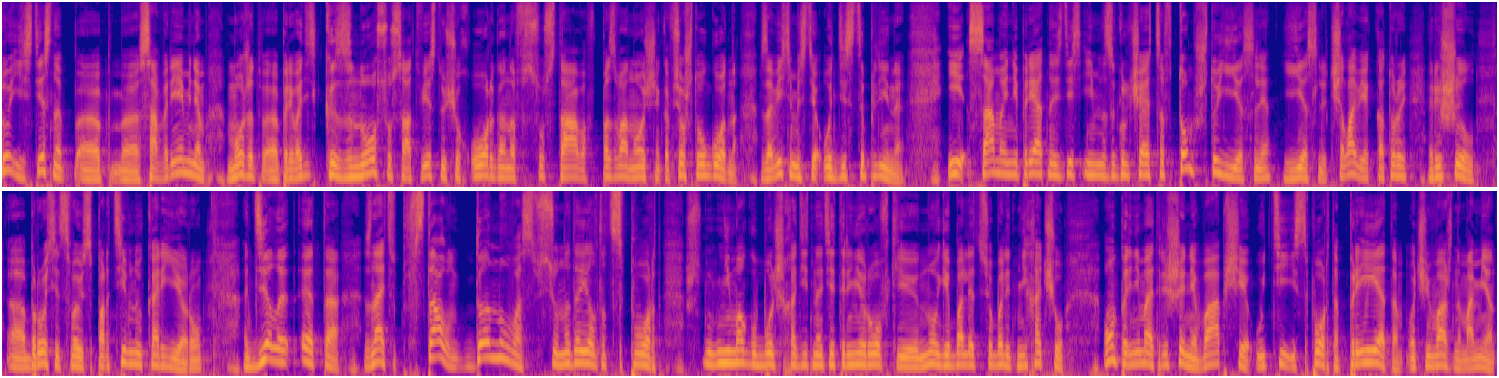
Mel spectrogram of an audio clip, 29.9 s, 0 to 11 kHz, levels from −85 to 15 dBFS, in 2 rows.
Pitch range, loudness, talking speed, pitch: 120-155 Hz, -16 LUFS, 150 wpm, 140 Hz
